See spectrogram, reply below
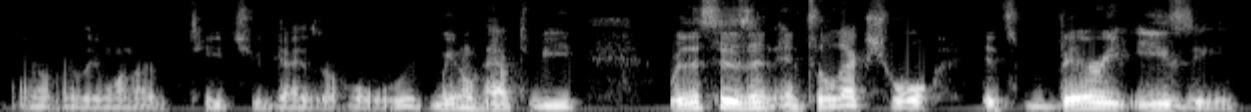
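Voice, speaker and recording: A man's voice: deep voice, lively intonation, fairly quick, gravelly, mellow, husky. A man teaching an online design class over a video call, chatty and checking in with "right?". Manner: conversational, often checks with "right?".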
